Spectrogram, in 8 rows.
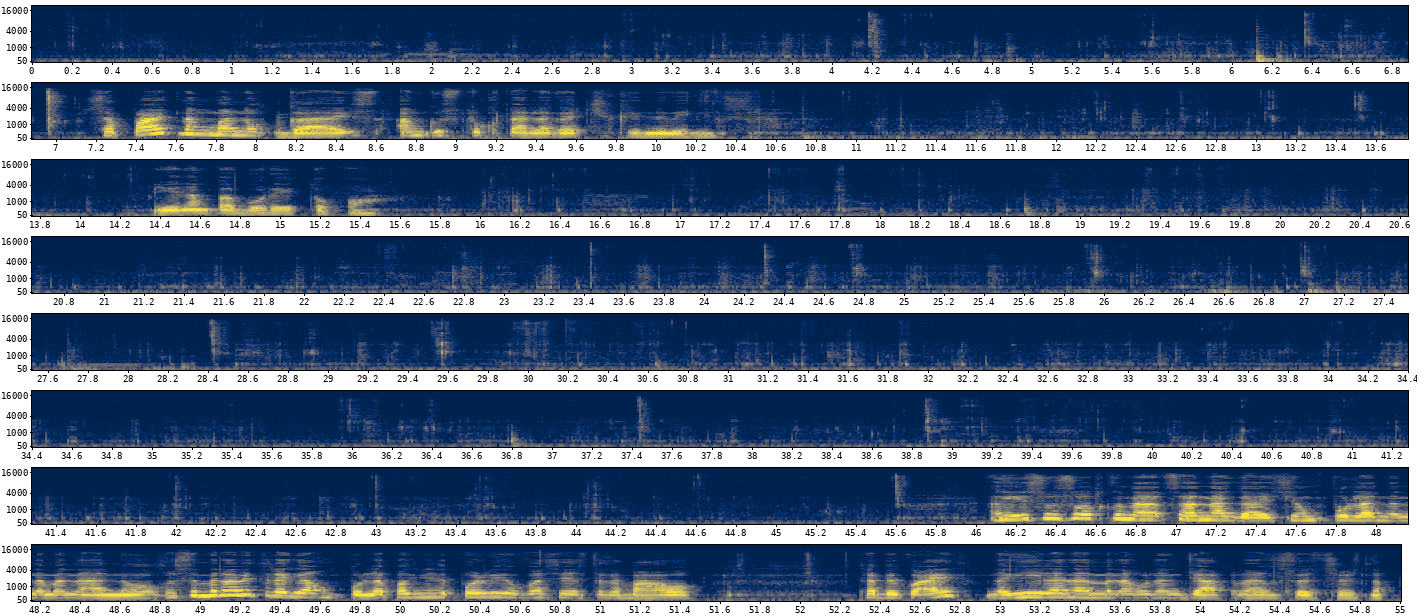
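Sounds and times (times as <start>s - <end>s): person chewing: 0.0s - 7.2s, 10.4s - 14.4s, 15.6s - 46.0s, 51.5s - 52.3s.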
